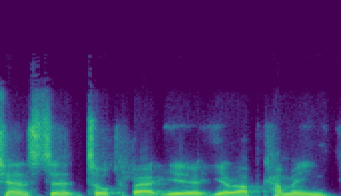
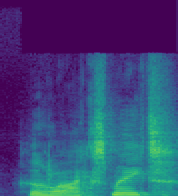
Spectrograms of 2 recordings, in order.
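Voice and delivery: put-on Scouse accent, much higher; 8 semitones higher than usual. Asked to say relax in their best Scouser accent: best Scouser accent. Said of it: "give us relax in your best Scouser accent".

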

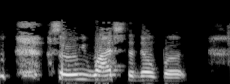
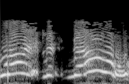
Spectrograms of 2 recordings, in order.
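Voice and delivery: screaming yell, pitched higher; 14 semitones higher, 3 dB louder than usual. Showing how one reacts to movies at home: imitating screaming at the screen. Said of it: "I be in here screaming at the screen".

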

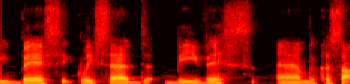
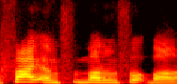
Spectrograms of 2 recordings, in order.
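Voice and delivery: put-on drunk shouting, higher and louder; 8 semitones higher, 7 dB louder than usual. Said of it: "just drunk out of his eyes".

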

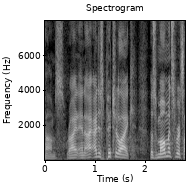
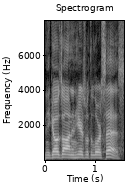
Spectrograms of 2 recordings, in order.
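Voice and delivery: plain

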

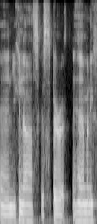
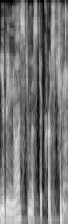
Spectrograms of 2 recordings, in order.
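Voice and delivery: put-on Irish accent, imitated woman's voice; 2 semitones higher than usual. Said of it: "an Irish lady's voice saying".

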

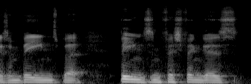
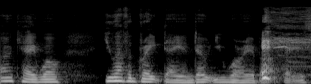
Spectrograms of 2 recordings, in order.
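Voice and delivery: put-on patronizing, condescending tone, as if to small child. Retelling how a coworker checked on the speaker: imitating someone talking to a toddler. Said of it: "talking to me like I'm three years old".

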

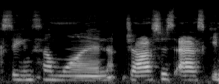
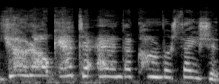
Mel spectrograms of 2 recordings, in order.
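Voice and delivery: put-on scream, higher and louder; 10 semitones higher, 5 dB louder than usual. Retelling how a dad screamed at his son: imitating a father screaming. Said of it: "He's screaming".

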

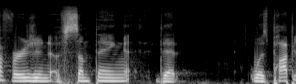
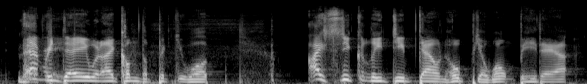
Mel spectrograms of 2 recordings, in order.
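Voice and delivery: bad, poorly done fake construction-worker, working-class accent. Acting out what a man says, in a bad construction-worker accent. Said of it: "My accents are so bad".

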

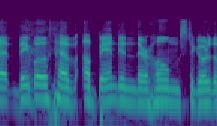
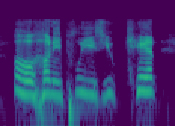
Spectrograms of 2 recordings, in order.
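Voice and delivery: high-pitched, desperate, begging plea; 7 semitones higher than usual. Retelling a film scene, acting out the wife pleading with her husband. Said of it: "just desperate".

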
